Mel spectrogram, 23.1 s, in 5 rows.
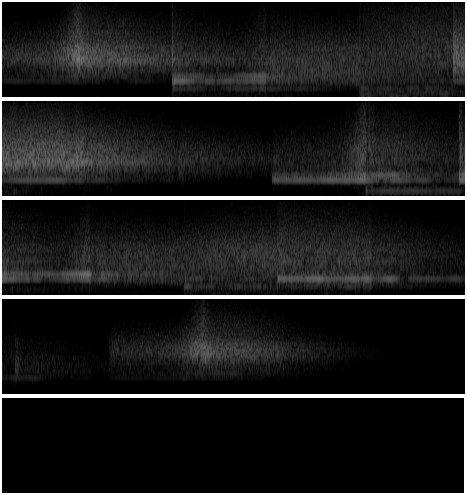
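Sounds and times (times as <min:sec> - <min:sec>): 
synthesizers: 0:00.0 - 0:14.5.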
